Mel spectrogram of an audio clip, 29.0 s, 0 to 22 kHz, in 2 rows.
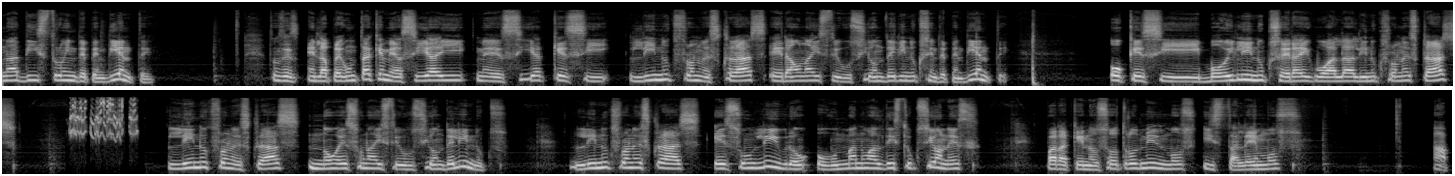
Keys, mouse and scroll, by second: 15.8 click.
